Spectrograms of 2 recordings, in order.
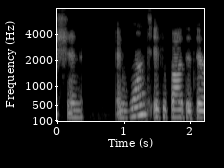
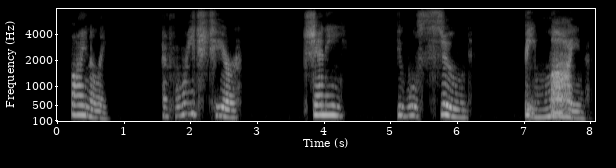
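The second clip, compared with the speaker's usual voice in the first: rasping, scraping, raspy raised voice; 3 semitones higher, 5 dB louder than usual. Reading a story aloud, a character arriving in Sleepy Hollow: raspy voice. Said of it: "In a raspy voice".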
